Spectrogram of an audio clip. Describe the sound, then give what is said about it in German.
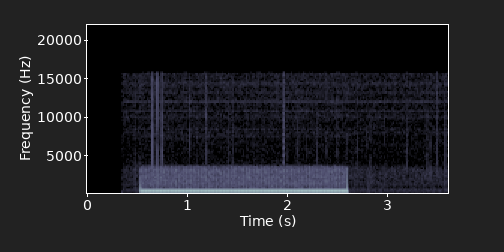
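A steady, clear telephone tone holds for about two seconds at a loud, even level, then cuts off abruptly, leaving a faint line hiss with no one speaking; it comes before an automated telephone information message from the service hotline of the Holzleitner Elektrogeräte repair workshop. “Sie hören eine automatische Telefonauskunft.”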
